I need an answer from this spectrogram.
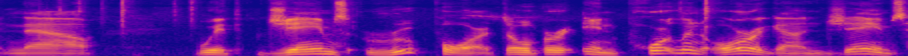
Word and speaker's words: Rupor: I love how you really pronounced Ruport and Oregon. Or I, I, Oregon. yeah, I really appreciate it though. Everybody gets my last name wrong. I've been called Rupert my entire life.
